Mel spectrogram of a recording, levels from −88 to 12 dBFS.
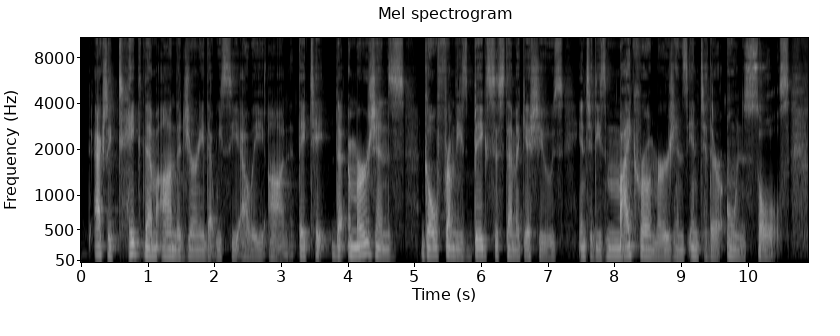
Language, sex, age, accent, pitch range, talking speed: English, male, 30-49, American, 110-125 Hz, 160 wpm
